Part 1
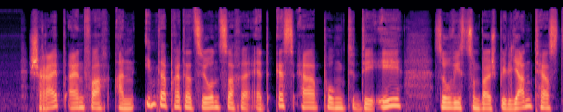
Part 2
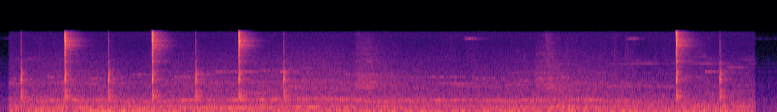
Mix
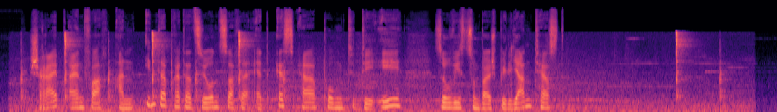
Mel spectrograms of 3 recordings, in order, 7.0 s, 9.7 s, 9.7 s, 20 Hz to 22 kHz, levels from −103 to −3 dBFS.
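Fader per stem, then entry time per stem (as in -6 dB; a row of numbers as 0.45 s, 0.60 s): -7.5 dB, -4.0 dB; 0.00 s, 0.00 s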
